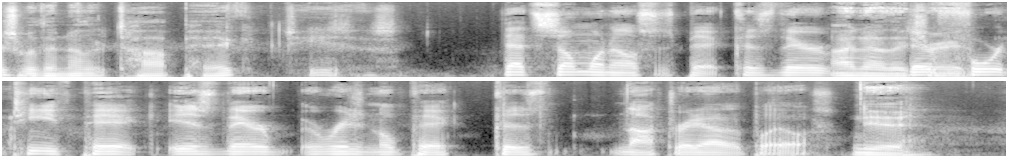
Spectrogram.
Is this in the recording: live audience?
no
